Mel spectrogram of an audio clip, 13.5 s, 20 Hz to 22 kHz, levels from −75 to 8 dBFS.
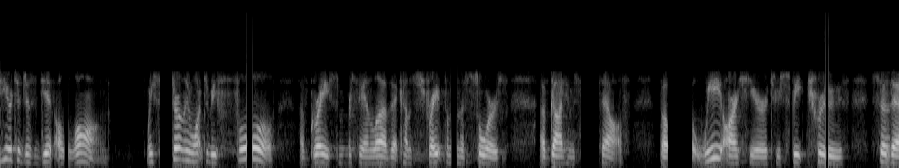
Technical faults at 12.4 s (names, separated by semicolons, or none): GSM full-rate codec; block of digital silence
